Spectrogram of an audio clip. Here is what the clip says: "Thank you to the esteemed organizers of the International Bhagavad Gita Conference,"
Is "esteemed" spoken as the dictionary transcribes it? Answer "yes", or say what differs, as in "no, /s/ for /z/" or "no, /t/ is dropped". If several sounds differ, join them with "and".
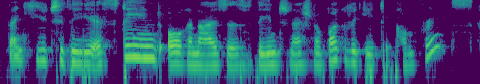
yes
